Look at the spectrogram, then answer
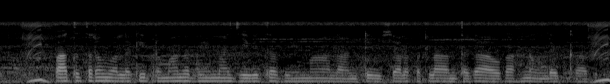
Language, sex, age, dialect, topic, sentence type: Telugu, female, 18-24, Central/Coastal, banking, statement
